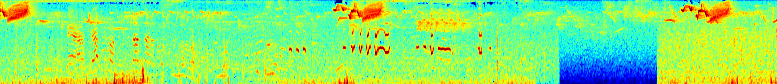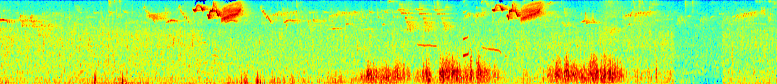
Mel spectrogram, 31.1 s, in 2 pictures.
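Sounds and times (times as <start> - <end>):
outdoor background noise: 0.0 - 31.0
wild birds chirping: 0.0 - 31.0
bird trill: 5.3 - 10.7, 23.3 - 26.5.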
